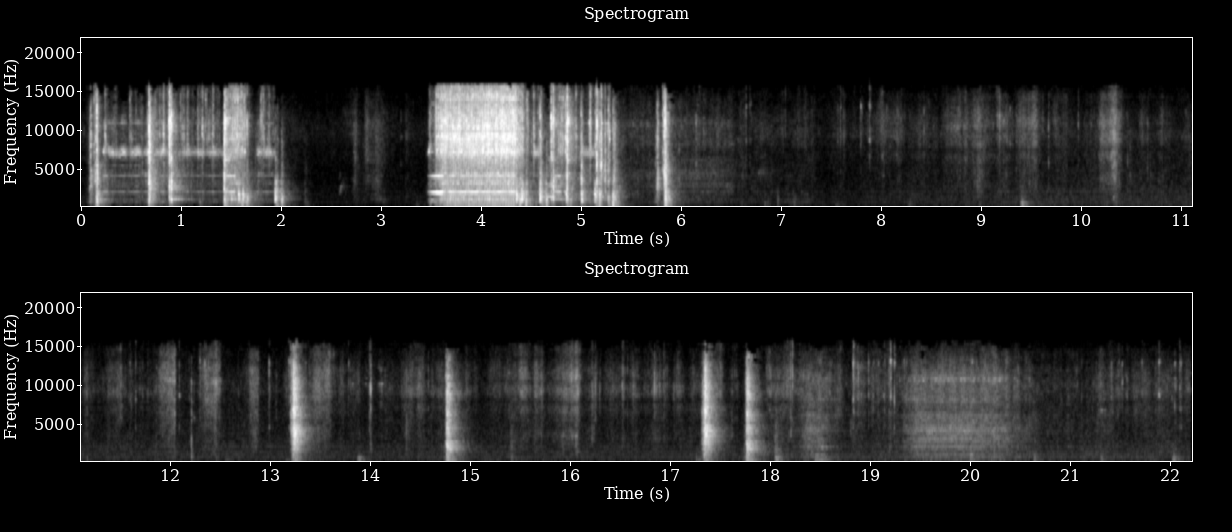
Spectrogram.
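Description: Industrial single-needle sewing machine stitching a seam in a short run of about two seconds, a few seconds in, after a couple of briefer stitching bursts. Later come scattered clicks and rustles as the fabric is handled.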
